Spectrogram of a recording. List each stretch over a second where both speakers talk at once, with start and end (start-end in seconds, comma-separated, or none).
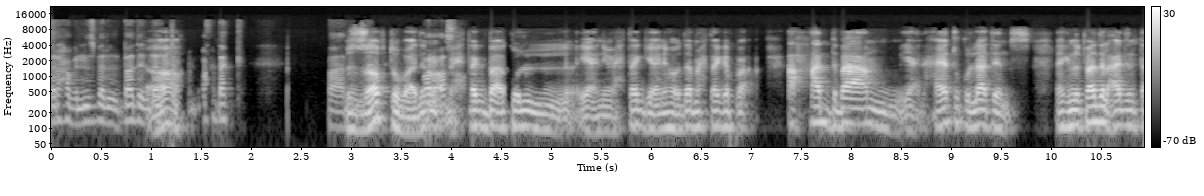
2.9-4.2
